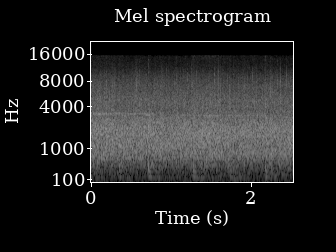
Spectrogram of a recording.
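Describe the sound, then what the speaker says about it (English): A stadium crowd in the PES 2009 football video game roars after a goal, a dense, continuous wash of cheering at steady loudness with no break. "The team supporters certainly making their presence felt cheering that goal."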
